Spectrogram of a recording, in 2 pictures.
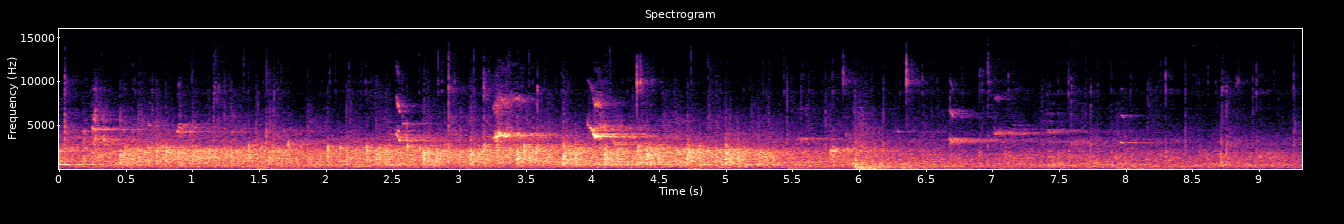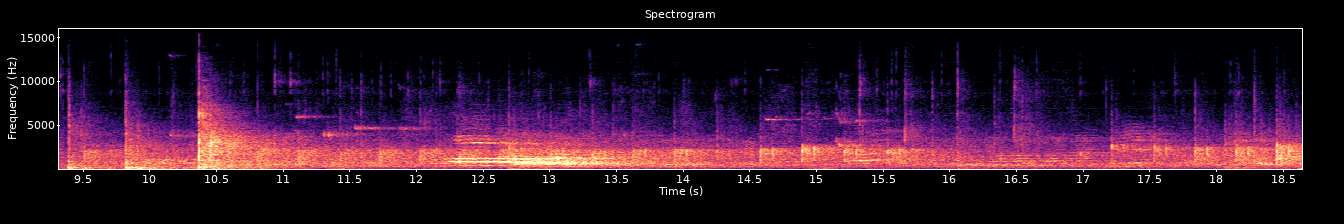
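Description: Table tennis balls click on tables and bats throughout a large echoing hall.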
